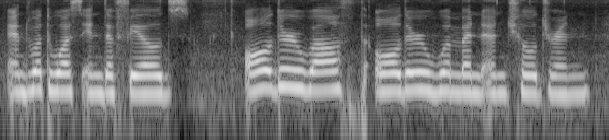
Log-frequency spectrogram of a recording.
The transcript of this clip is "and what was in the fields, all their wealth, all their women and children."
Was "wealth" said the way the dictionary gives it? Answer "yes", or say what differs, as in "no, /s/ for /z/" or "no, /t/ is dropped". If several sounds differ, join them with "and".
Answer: yes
